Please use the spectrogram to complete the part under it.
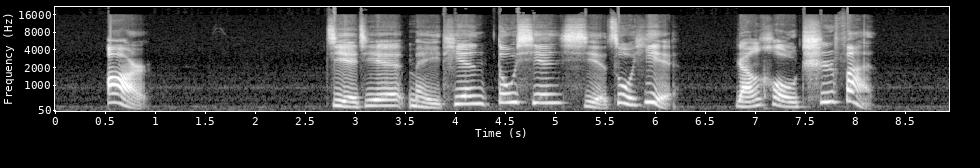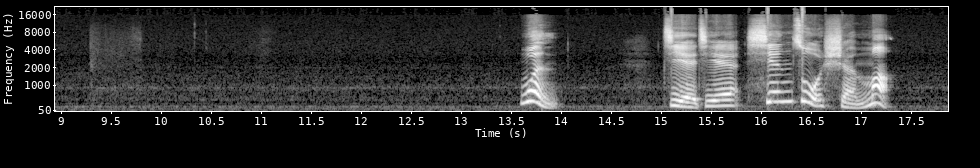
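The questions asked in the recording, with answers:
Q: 问,姐姐先做什么?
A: 写作业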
